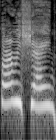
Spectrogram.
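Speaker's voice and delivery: squeaky lisp, very high-pitched. Retelling a low blow from Mike, quoting his reply in a high-pitched lisp. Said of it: "uh high pitched voice, eh, and a lisp".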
